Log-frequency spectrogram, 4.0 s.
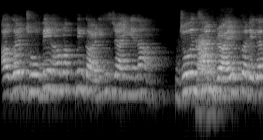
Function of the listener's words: listening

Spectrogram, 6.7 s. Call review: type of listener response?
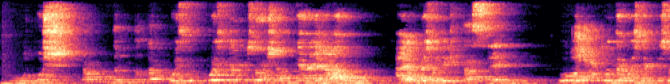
listening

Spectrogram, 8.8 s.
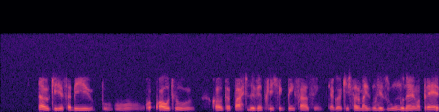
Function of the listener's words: taking over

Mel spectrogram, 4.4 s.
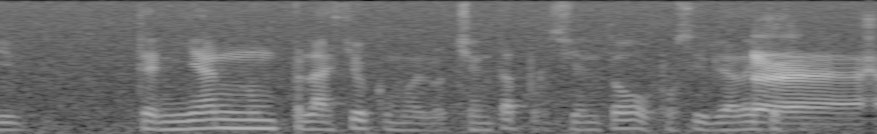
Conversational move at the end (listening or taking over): listening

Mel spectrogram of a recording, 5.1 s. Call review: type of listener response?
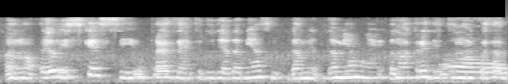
taking over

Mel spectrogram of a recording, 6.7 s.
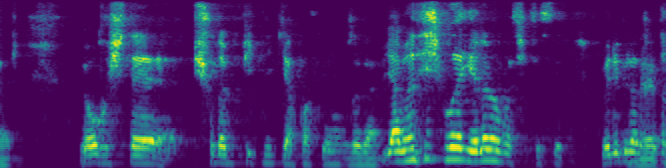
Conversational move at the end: listening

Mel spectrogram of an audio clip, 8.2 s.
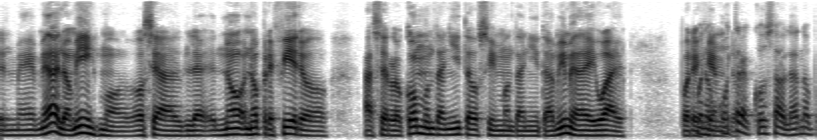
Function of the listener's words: taking over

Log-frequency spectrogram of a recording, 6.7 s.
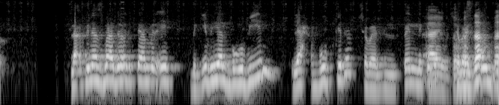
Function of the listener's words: taking over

